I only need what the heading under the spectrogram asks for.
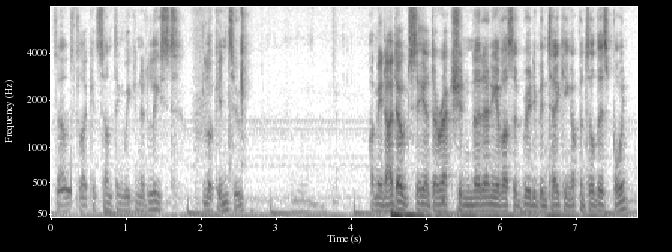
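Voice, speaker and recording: A man's voice: deep voice, sing-song, a little fast, fairly bright tone. A man playing a tabletop role-playing game, talking casually in and out of character.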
